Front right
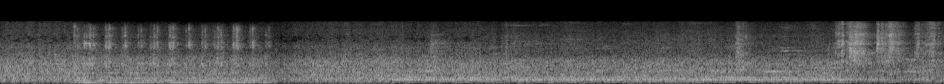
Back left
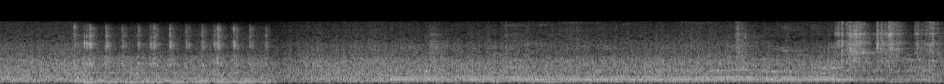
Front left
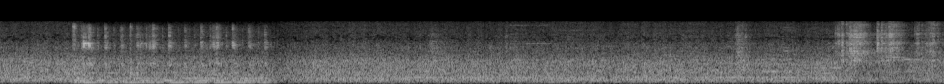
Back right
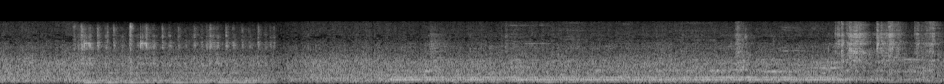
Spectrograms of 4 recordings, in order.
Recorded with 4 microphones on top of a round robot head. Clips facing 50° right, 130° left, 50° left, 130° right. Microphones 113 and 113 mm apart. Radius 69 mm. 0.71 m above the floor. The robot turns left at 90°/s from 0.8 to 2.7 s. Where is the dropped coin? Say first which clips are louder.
Back left 3 dB, back right 3 dB; 170° right, 6 m.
